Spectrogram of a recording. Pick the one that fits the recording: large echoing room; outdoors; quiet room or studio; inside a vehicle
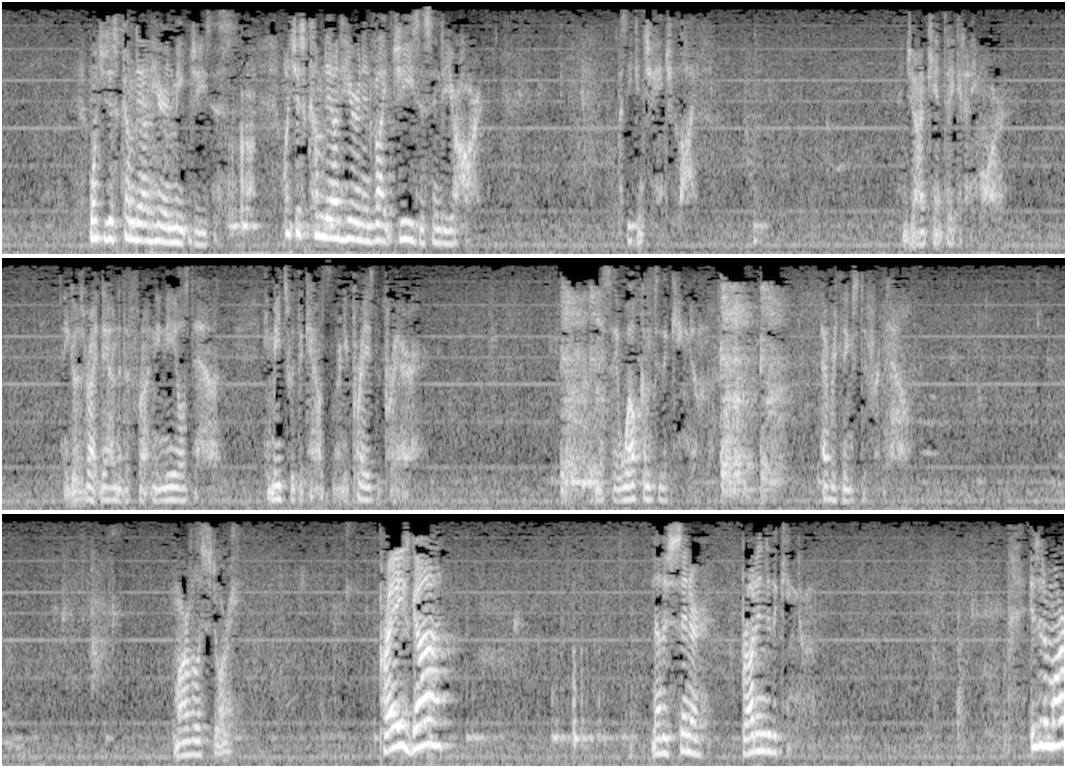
large echoing room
